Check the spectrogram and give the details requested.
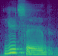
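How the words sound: It is said in an American accent. "in American accent it's"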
